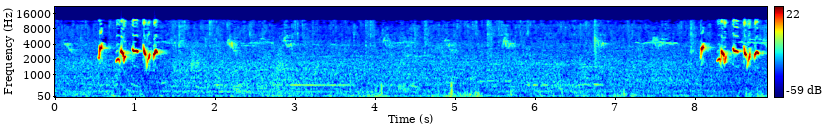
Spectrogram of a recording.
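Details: White-eared bulbul (Pycnonotus leucotis) singing in a rooftop garden: two short bursts of bubbly, liquid whistled notes about seven seconds apart, with a faint low hum and quiet background between them.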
